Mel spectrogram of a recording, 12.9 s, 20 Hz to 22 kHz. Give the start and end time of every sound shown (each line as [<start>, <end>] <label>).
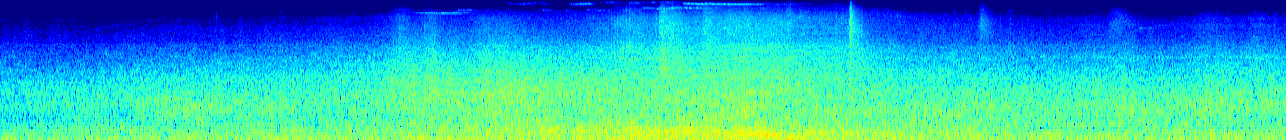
[0.00, 12.86] car
[0.00, 12.86] car wheels rolling
[5.46, 9.58] motorcycle
[5.46, 9.58] motorcycle engine accelerating
[6.42, 8.57] bus compressor
[6.42, 12.86] bus
[8.67, 12.86] bus engine idling
[10.76, 11.60] bus compressor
